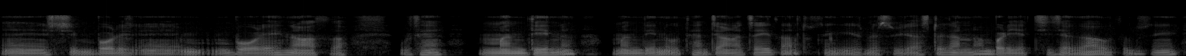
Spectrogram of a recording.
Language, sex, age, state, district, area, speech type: Dogri, male, 30-45, Jammu and Kashmir, Udhampur, rural, spontaneous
